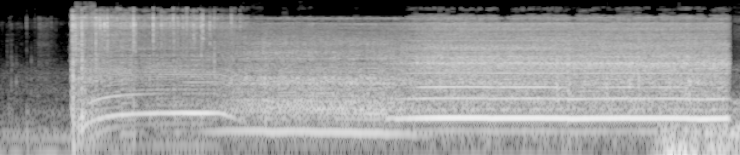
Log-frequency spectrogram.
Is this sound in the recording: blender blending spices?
yes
